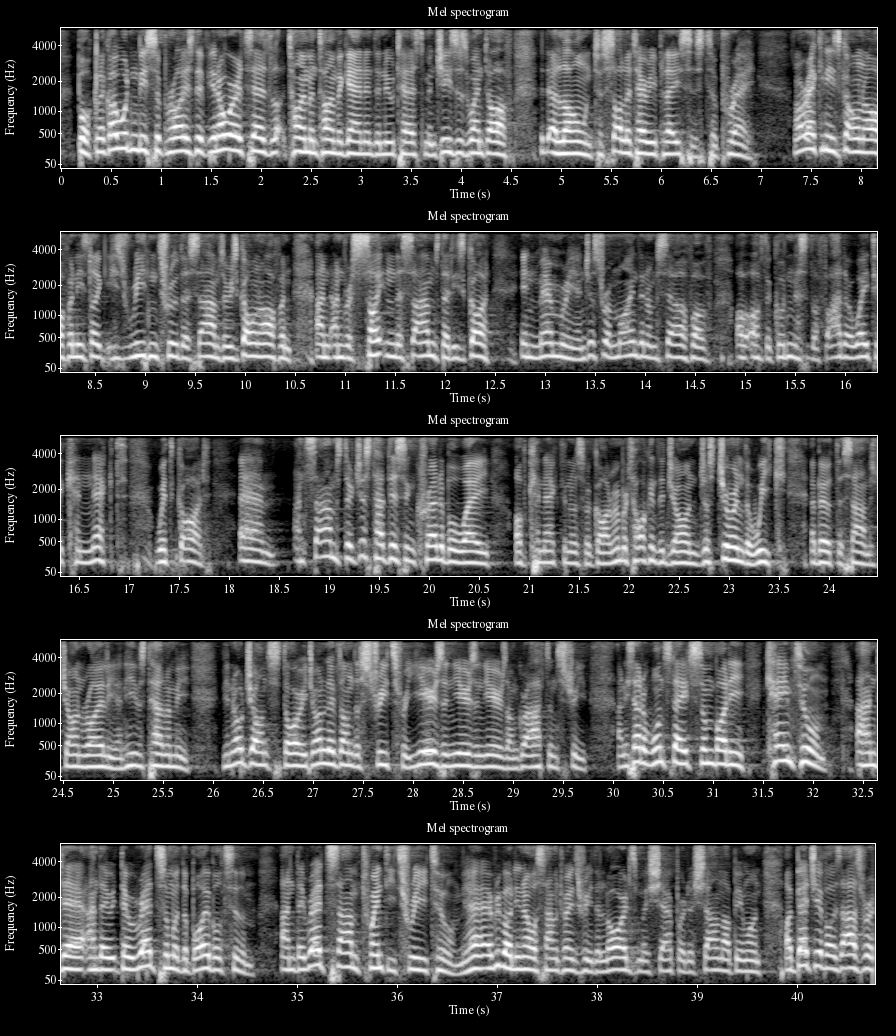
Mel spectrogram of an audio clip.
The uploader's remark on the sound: Recorded live at Liberty Church.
